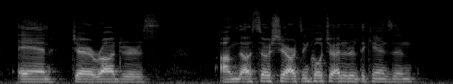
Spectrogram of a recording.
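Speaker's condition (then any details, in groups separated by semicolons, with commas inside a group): No condition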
